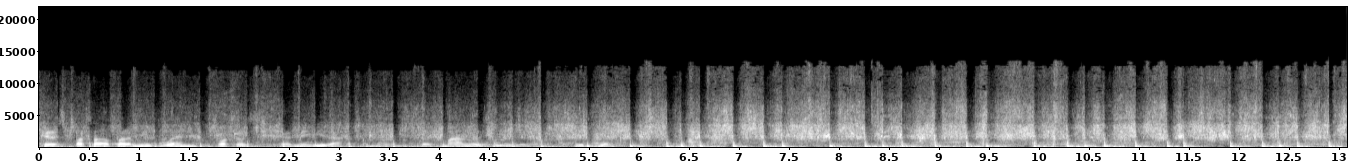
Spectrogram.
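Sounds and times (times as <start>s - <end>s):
low drum thuds: 0.0s - 13.0s
rattles shaken rhythmically: 0.0s - 13.0s.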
